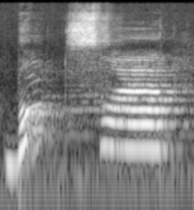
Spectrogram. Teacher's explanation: Jadi OI di dalam bonsoir itu diucapkan wa.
